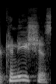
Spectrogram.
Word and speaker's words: Canisius: for a second CCC CC so much easier Canisius I said it right that time so we're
